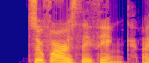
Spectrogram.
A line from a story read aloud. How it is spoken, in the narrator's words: said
